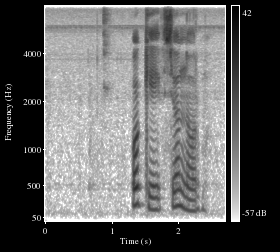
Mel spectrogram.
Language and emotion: Russian, neutral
